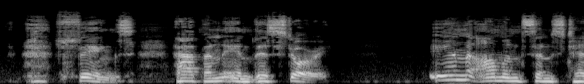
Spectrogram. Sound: heh heh heh

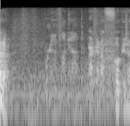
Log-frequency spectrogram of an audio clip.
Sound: whisper

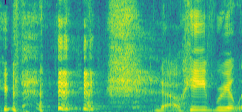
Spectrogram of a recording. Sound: laughter

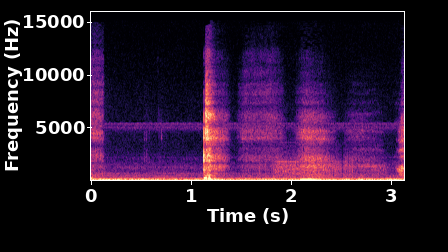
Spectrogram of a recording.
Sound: pained grunt

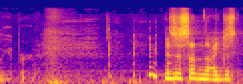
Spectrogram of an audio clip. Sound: laughs

